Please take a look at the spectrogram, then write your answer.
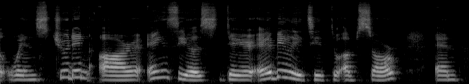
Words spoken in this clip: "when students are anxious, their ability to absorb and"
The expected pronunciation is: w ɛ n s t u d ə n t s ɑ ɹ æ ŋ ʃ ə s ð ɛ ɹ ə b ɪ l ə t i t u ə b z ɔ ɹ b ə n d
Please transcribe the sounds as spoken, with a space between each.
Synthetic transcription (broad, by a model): w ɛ n s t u d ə n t ɑ ɹ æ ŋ s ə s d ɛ ɹ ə b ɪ l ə t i t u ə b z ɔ ɹ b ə n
